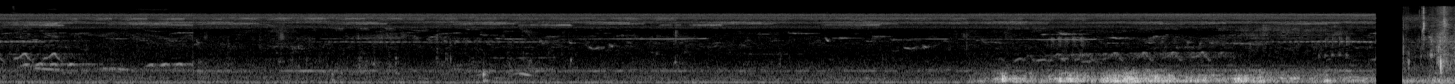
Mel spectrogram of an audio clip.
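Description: Faint bird chirps and insect trills drift over a riverbank on a quiet morning. The calls stay thin and distant, and a louder rumble joins in for the last few seconds.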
